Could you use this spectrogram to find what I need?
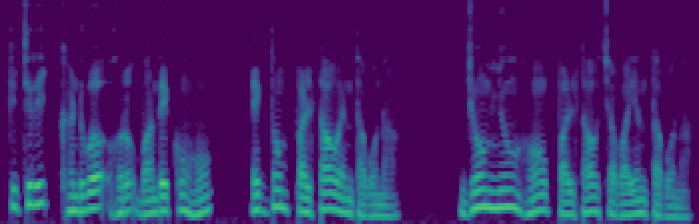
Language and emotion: Santali, neutral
